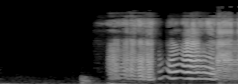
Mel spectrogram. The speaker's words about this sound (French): Puis, euh, il y a beaucoup de pets tout le long du film.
